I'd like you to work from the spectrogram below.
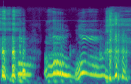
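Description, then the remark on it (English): A person imitates a pigeon, making warbling, throaty coos that swoop up and down in pitch across a few short bursts. “I can't do a pigeon impression.”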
